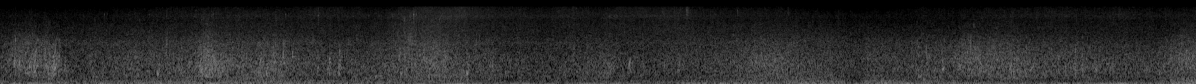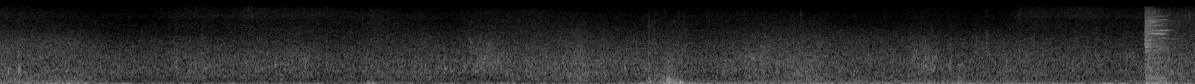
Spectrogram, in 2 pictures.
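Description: Armoured footsteps crunch steadily over grass and ground.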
